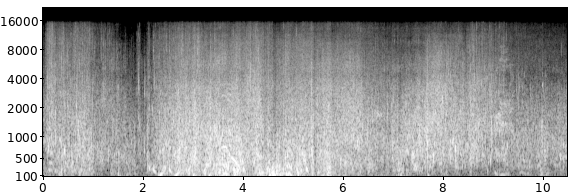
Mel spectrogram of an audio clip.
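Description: Water splashing and churning as an inflatable kayak is thrown about and upset in shallow sea water. The splashing builds about two seconds in, is loudest through the middle, and eases off near the end.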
